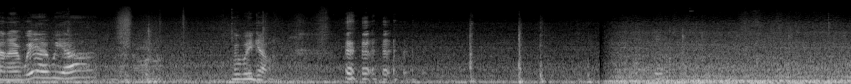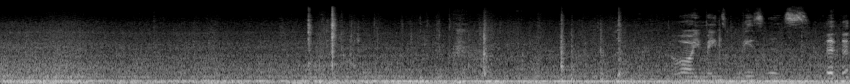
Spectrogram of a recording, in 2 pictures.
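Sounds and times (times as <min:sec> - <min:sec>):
diesel truck engine running: 0:00.0 - 0:17.0
tyre and road noise: 0:00.0 - 0:17.0.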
